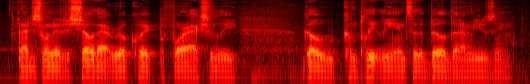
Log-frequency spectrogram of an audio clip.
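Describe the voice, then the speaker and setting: A man speaks very fast in a very deep, low voice with vocal fry. His intonation is flat and monotone. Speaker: gaming streamer. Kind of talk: game commentary livestream.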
